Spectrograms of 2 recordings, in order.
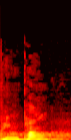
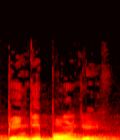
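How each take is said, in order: First: It is said with a Chinese accent. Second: It is said with a Brazilian Portuguese accent. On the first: "E o chinês é ping-pong" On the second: "A modalidade esportiva brasileira é ping-pong"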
